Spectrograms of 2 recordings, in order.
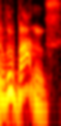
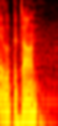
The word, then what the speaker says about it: Louboutin: Americans say Lubatins because they don't. No French. – I was talking about at the time. – Yeah, I say Louboutin.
